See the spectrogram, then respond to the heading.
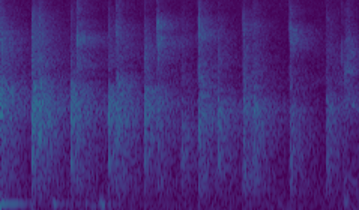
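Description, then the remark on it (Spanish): An audience applauds for the Lord during a sermon in a steady, rhythmic clap, about three beats per second, even throughout. No voices can be heard over the clapping. “Un fuerte aplauso para nuestro Señor y vamos a orar.”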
